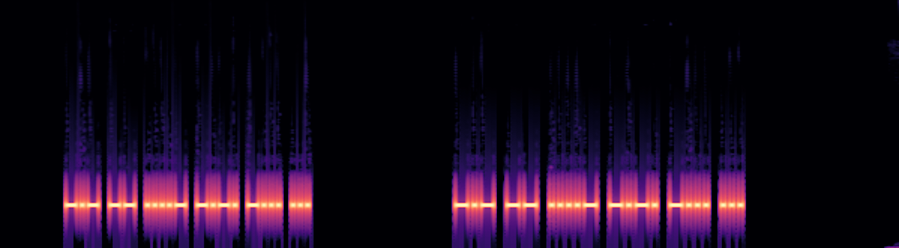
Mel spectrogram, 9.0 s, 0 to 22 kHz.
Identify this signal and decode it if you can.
Morse code, heard as a keyed tone, about 35 wpm, 700 Hz. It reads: KM4CBS KM4CBS
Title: Speed Racing - USA 2x3 Call Signs 28wpm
